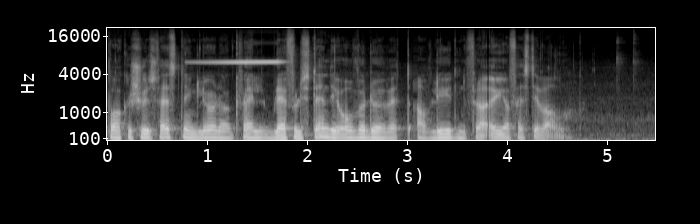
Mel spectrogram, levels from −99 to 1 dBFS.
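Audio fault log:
0.78–1.87 s loudspeaker feedback squeal: a pure tone at 6.2 kHz swells over about half a second as the microphone re-amplifies its own loudspeaker output, peaking about 5 dB above the speech. On a spectrogram it is a thin horizontal line that brightens, then stops abruptly.
1.39 s and 3.07–3.11 s lost LE Audio frames: gaps of 10 ms and 40 ms, consistent with one and about four LC3 frames, are concealed by repeating the last spectrum with scrambled phase, so the speech smears into noise. The spectrograms show blurred, texture-less patches, with the longer one fading in level.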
